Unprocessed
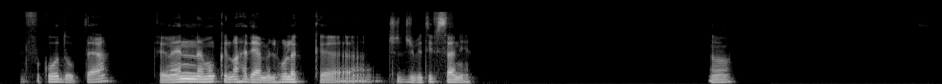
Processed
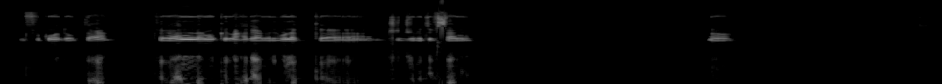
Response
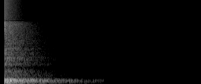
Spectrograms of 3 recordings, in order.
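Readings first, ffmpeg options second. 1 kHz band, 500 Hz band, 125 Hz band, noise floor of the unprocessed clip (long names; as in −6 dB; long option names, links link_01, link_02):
−22.5 dB, −37.0 dB, −37.0 dB, −75 dBFS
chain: -filter_complex "[0:a]afftfilt=real='real(if(lt(b,272),68*(eq(floor(b/68),0)*1+eq(floor(b/68),1)*3+eq(floor(b/68),2)*0+eq(floor(b/68),3)*2)+mod(b,68),b),0)':imag='imag(if(lt(b,272),68*(eq(floor(b/68),0)*1+eq(floor(b/68),1)*3+eq(floor(b/68),2)*0+eq(floor(b/68),3)*2)+mod(b,68),b),0)':win_size=2048:overlap=0.75,acrossover=split=130|2500[link_01][link_02][link_03];[link_02]adynamicsmooth=sensitivity=2:basefreq=1800[link_04];[link_01][link_04][link_03]amix=inputs=3:normalize=0,afftfilt=real='hypot(re,im)*cos(PI*b)':imag='0':win_size=2048:overlap=0.75,asplit=2[link_05][link_06];[link_06]aeval=exprs='sgn(val(0))*max(abs(val(0))-0.0376,0)':channel_layout=same,volume=-11dB[link_07];[link_05][link_07]amix=inputs=2:normalize=0,bass=frequency=250:gain=-14,treble=frequency=4000:gain=7,asoftclip=type=hard:threshold=-0.5dB,acrossover=split=240[link_08][link_09];[link_09]acompressor=threshold=-41dB:ratio=1.5[link_10];[link_08][link_10]amix=inputs=2:normalize=0,equalizer=frequency=9500:width=6.2:gain=9,bandreject=frequency=134.7:width_type=h:width=4,bandreject=frequency=269.4:width_type=h:width=4,bandreject=frequency=404.1:width_type=h:width=4,bandreject=frequency=538.8:width_type=h:width=4,bandreject=frequency=673.5:width_type=h:width=4,bandreject=frequency=808.2:width_type=h:width=4,volume=-6.5dB"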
